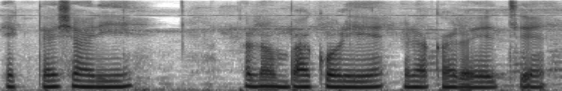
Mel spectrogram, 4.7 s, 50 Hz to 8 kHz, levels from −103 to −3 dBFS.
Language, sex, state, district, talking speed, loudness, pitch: Bengali, female, Assam, Hailakandi, 75 wpm, -14 LUFS, 185 Hz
